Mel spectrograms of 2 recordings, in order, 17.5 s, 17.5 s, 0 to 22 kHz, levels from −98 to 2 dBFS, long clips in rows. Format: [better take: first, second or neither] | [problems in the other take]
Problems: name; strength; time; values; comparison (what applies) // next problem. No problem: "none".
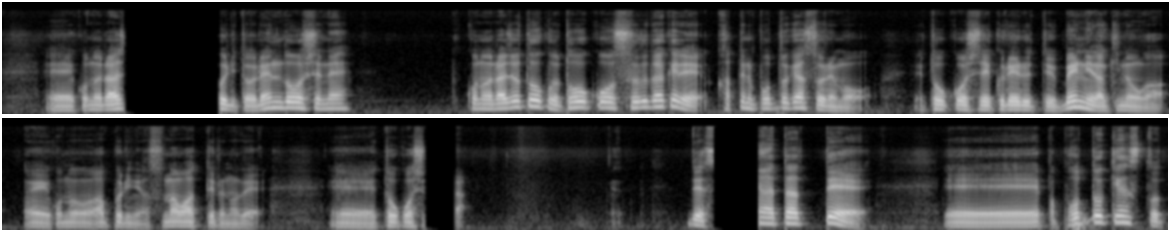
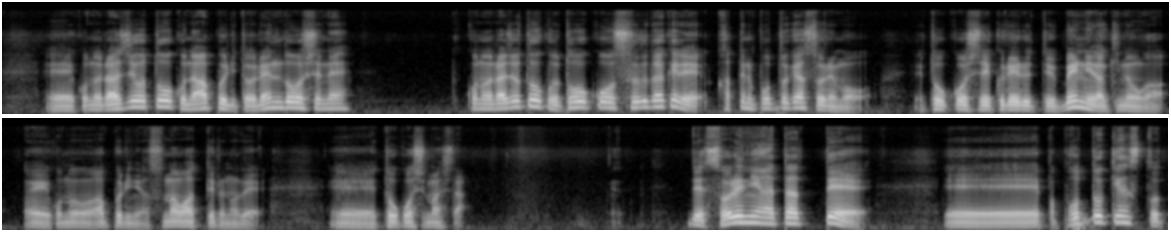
second | audio cutting out; at 1 s for 0.5 s, at 12 s and at 14 s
